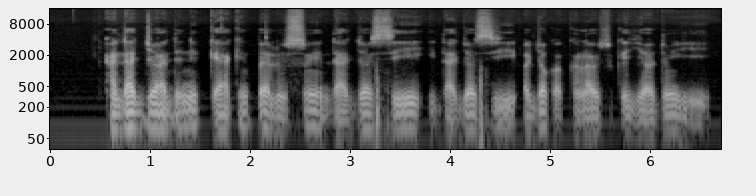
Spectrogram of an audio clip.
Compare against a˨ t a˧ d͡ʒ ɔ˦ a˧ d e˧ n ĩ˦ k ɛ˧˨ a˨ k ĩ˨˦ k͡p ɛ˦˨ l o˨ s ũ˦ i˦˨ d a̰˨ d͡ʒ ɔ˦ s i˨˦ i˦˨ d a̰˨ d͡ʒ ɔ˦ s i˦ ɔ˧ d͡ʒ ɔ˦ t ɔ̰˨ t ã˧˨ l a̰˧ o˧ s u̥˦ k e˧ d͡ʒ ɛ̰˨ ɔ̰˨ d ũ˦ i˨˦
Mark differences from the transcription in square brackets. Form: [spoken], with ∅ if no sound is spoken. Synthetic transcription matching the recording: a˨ [d] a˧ d͡ʒ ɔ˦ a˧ d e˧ n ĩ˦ k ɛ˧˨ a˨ k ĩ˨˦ k͡p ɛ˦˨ l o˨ s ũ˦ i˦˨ d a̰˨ d͡ʒ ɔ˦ s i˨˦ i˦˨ d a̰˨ d͡ʒ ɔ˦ s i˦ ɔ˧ d͡ʒ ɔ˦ [k] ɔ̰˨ [k] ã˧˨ l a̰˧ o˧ s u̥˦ k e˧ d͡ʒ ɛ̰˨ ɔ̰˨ d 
